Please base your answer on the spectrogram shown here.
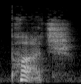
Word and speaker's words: Putch: I remember when I was driving Putch, rhymes with Dutch, back from a Spirit Lake family union because he got all crippled up in a fossil hole.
